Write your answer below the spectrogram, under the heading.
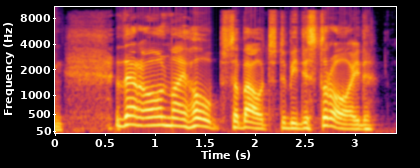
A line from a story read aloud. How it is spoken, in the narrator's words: said, laughing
